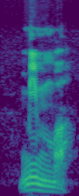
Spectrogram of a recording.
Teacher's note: نون یہاں پر ختم ہو چکا ہے، مما۔ نون اور میم چونکہ قریب المخرج ہیں تو نون کو میم کیا، میم کو میم میں ادغام کر دیا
